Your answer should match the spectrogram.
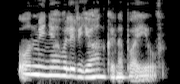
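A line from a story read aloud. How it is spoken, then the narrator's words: Moan. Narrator (Russian): простонала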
